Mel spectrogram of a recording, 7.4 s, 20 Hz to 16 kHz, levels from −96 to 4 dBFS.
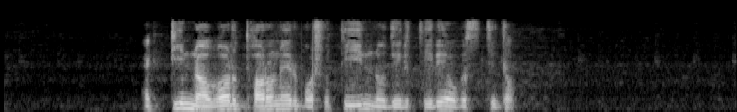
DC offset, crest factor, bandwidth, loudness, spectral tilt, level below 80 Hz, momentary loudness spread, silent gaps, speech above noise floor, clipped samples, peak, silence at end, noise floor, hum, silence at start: under 0.1%; 22 dB; 8.2 kHz; -19 LUFS; -6 dB/octave; -60 dBFS; 14 LU; none; 57 dB; under 0.1%; 0 dBFS; 2.25 s; -76 dBFS; none; 1.45 s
